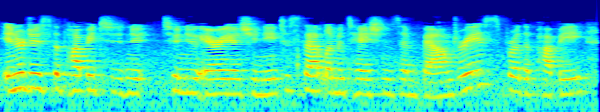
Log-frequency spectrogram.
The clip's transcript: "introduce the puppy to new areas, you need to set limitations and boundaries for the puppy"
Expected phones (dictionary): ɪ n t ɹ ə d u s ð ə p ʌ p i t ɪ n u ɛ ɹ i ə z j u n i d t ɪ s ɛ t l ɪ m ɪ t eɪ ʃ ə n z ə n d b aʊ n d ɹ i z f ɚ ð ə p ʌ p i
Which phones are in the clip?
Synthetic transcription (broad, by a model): ɪ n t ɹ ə d u s ð ə p ʌ p i t ɪ n u ɛ ɹ i ə z j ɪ n i d t ɪ s ɛ t l ɪ m ɪ t eɪ ʃ ə n z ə n b aʊ n d ɹ i z f ɚ ð ə p ʌ p i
